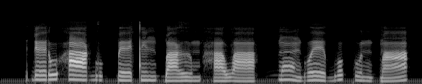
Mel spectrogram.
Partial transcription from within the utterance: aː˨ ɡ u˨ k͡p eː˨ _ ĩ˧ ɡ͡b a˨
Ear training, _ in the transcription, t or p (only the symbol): t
